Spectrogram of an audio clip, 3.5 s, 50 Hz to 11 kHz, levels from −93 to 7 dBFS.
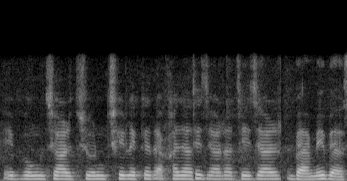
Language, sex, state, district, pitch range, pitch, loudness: Bengali, female, West Bengal, Jalpaiguri, 200-210 Hz, 205 Hz, -26 LUFS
